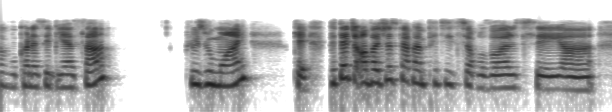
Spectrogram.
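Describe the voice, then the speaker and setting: A woman with an English accent speaks at a fairly slow pace and a fairly high pitch. Her intonation is lively, and her loudness swings widely. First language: English (speaking French). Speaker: teacher association presenter. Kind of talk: training webinar. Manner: halting, many hesitations.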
